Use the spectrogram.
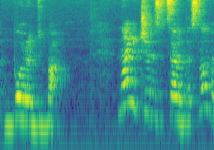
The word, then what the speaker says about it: боротьба: з кінця боротьба - це знову асиміляція за дзвінкістю Т перед б дзвінким буде одзвінчуватися і звучатиме боротьба Навіть через оце одне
